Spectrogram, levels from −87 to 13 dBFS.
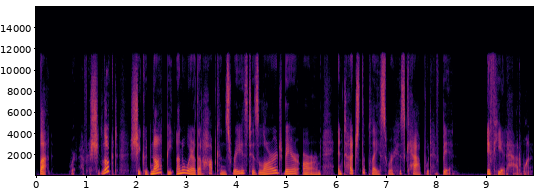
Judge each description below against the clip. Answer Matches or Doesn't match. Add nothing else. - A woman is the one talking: Matches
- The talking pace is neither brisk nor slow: Matches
